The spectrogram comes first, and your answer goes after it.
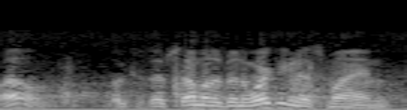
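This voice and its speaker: Casting: male actor as authoritative radio Mountie, mid-pitched, crisp, expressive, shrewd and in charge. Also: normal speed, close to an everyday voice. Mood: firm, wry. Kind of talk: 1940s radio acting. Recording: muffled, noisy old radio recording.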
